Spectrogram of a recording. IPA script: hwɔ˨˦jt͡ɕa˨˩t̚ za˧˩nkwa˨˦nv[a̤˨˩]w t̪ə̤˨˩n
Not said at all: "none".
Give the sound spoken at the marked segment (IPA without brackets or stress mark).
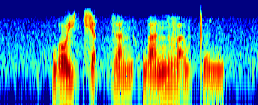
a̰˧˥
